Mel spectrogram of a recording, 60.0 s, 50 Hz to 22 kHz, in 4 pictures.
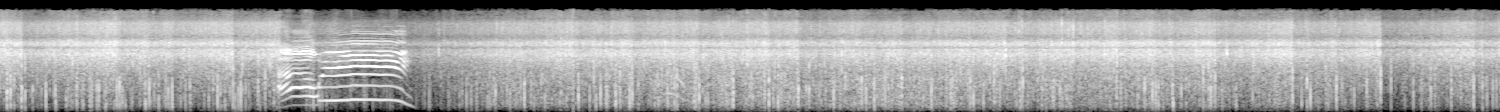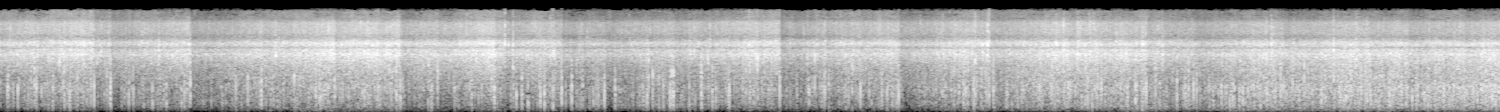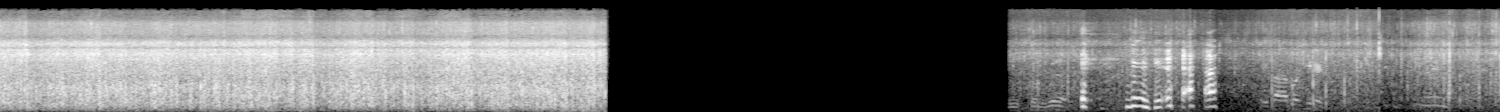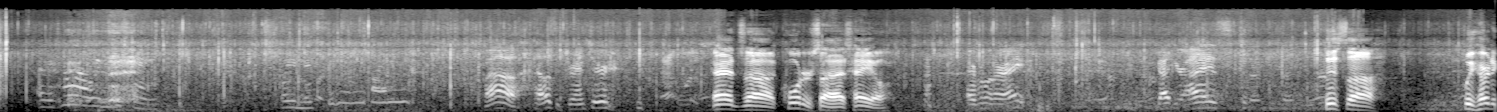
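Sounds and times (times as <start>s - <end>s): hailstones cracking: 0.0s - 36.1s, 40.1s - 59.9s
heavy rain hiss: 0.0s - 36.1s, 40.1s - 59.9s.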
